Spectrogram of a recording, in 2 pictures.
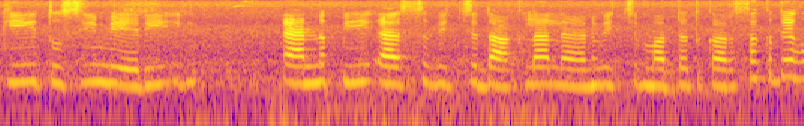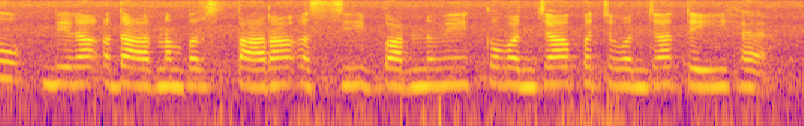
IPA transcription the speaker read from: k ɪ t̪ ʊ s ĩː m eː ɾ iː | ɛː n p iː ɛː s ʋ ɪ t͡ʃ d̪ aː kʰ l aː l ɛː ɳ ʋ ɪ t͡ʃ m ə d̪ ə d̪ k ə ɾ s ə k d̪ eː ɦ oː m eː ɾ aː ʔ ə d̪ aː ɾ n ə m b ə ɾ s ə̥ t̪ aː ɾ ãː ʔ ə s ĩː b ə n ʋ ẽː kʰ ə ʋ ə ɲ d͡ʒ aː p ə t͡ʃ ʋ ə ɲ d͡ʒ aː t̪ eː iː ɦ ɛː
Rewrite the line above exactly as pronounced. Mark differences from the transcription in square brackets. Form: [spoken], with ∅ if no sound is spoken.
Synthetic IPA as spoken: k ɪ t̪ ʊ s ĩː m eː ɾ iː | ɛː n p iː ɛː s ʋ ɪ t͡ʃ d̪ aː kʰ l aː l ɛː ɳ ʋ ɪ t͡ʃ m ə d̪ ə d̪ k ə ɾ s ə k d̪ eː ɦ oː m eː ɾ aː ʔ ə d̪ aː ɾ n ə m b ə ɾ s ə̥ t̪ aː ɾ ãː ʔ ə s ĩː b ə n ʋ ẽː [k] ə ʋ ə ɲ d͡ʒ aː p ə t͡ʃ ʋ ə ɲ d͡ʒ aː t̪ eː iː ɦ ɛː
